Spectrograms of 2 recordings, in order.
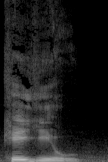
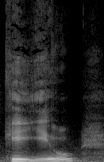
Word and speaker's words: Kyiv: So Ukrainians go in the opposite direction, and instead of devoicing it, they vocalize it. And so V becomes a short U. So Ukrainians say Kyiv. So it's a lot of information to pronounce just one two-syllable word. But if you practice it, knowing all this, Kyiv, it becomes very, very easy, Kyiv.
